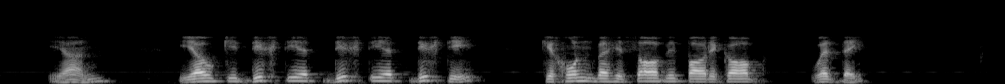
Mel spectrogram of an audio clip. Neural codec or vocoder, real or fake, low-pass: none; real; 3.6 kHz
